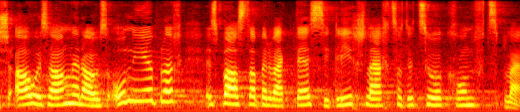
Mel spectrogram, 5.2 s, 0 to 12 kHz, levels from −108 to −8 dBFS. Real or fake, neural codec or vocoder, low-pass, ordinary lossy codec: real; none; none; none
